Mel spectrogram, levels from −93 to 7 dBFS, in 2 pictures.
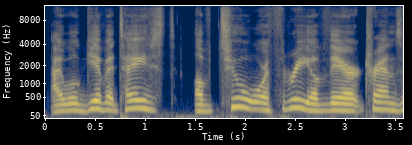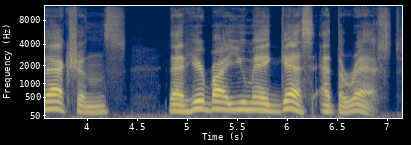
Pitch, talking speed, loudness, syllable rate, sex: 165 Hz, 170 wpm, -16 LUFS, 3.9 syllables/s, male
